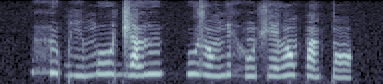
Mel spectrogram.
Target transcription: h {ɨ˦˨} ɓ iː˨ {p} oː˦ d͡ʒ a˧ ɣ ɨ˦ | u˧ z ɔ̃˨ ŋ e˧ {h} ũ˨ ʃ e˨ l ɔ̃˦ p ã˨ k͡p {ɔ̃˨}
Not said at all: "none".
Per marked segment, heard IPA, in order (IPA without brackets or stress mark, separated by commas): ɨ˦˨, m, h, ɔ̃˨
